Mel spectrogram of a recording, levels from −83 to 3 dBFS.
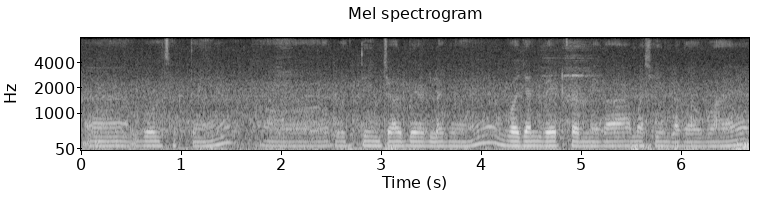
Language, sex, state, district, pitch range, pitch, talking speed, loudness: Hindi, male, Odisha, Nuapada, 115-125 Hz, 120 Hz, 160 wpm, -17 LUFS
